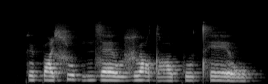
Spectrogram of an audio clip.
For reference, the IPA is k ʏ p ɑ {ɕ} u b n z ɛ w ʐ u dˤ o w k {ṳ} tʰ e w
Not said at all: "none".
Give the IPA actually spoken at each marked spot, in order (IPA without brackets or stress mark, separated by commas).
ɕ, u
